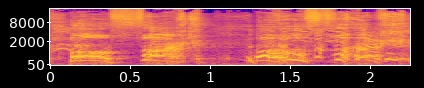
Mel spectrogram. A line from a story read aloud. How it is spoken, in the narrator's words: let out a guttural scream and say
